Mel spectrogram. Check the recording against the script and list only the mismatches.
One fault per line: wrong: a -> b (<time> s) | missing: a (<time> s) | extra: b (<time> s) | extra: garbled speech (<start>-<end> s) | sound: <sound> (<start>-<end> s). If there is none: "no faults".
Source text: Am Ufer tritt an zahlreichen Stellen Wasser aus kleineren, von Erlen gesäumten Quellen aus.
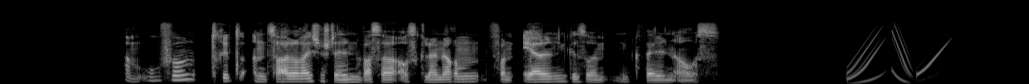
sound: chirp (8.5-9.6 s)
